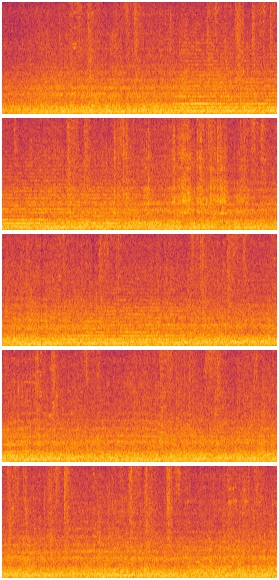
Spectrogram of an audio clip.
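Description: Passenger train coaches roll past close by with a loud rushing roar.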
